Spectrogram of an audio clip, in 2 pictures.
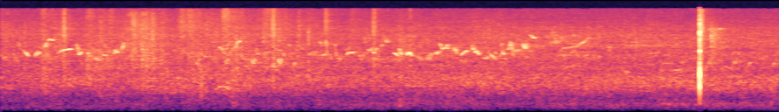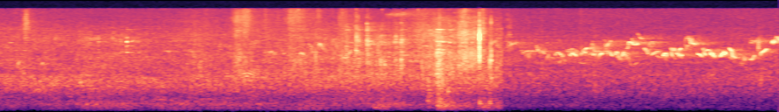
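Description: Small birds chirping and twittering over quiet outdoor background noise. A single sharp click sounds about nine seconds in, and a short, louder rush of noise follows around fifteen seconds in.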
